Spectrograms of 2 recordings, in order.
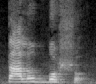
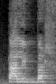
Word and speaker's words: তালব্য: তারপরে উষ্মধ্বনি তালব্যস্ব, এইটা কিন্তু এইটার উচ্চারণ কিন্তু তালিব্যাস্য না, ঠিক আছে, এটার উচ্চারণ কি, এটার উচ্চারণ কিন্তু তালিব্যাস্য না, এটার উচ্চারণ হচ্ছে তালব্য, তালু আছে না, তালু থেকে তালব্য তালব্য স যেটা, সেটা হচ্ছে এই যে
